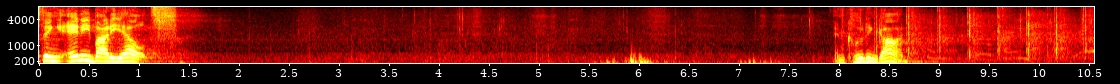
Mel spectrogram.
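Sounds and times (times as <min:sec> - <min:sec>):
speech: 0:00.0 - 0:01.4, 0:08.0 - 0:08.9
audience clapping: 0:07.7 - 0:10.5.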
